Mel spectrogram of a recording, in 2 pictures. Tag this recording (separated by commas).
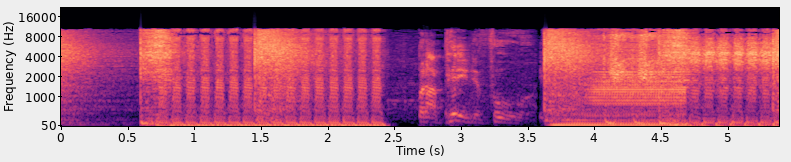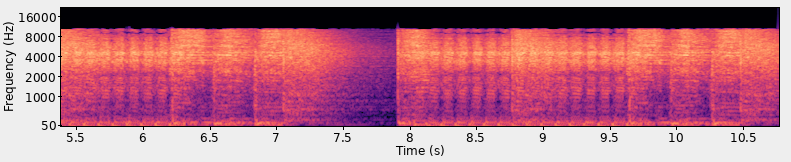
Electronic music, Dubstep, Music, Speech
